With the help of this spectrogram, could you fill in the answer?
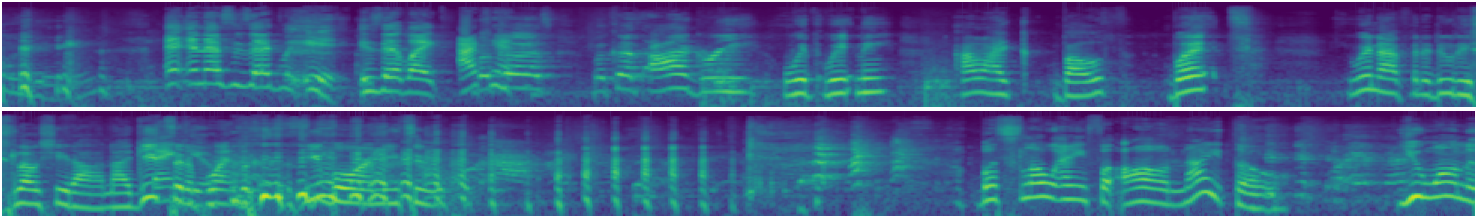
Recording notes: an audience of friends and family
